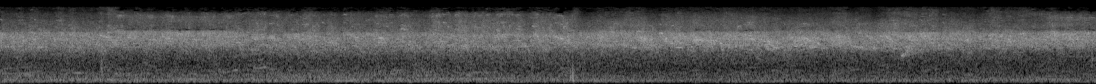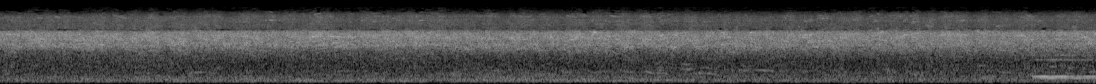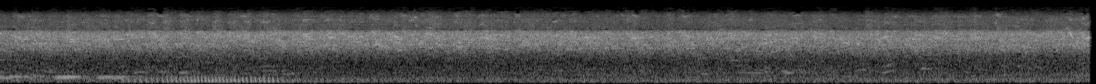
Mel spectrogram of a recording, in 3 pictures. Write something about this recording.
Million Birds making noise
Birds chirping recorded in the evening. Some city sounds like horns and bike are also in the background.
ambience, bird, birds, chirping, city, evening, field-recording, nature, noise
